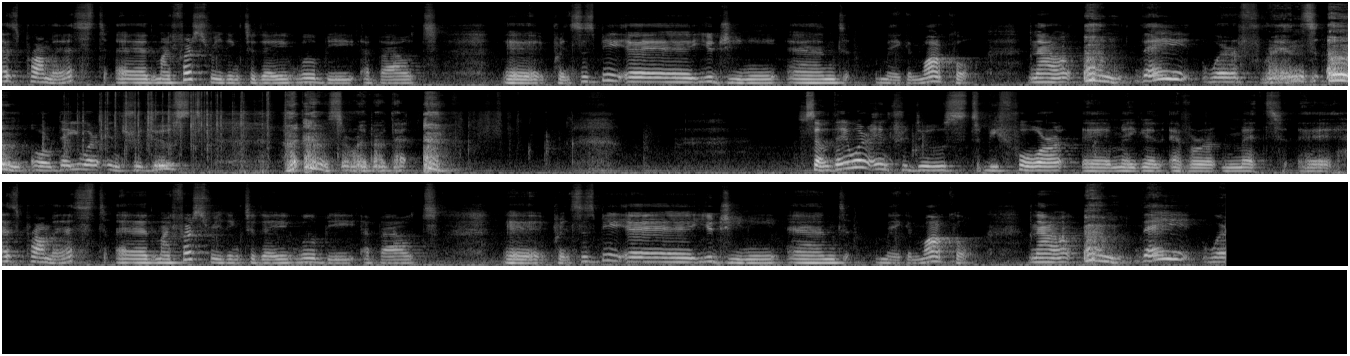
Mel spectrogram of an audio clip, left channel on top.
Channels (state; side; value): drops out; right; at 12.2 s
